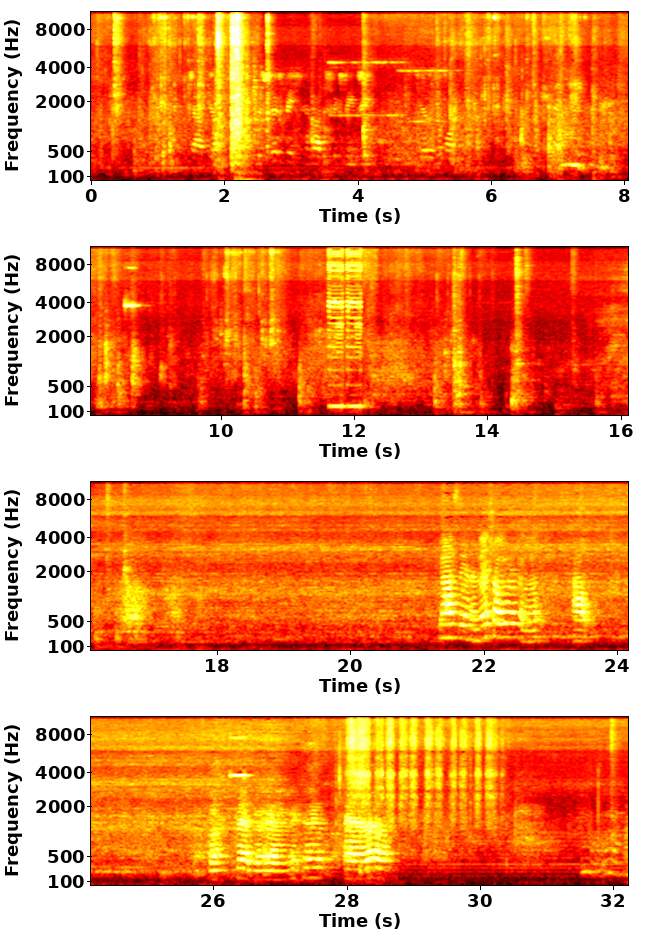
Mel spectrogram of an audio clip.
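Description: Body-worn camera handling noise and clicks while walking, with a few short beeps. Then a steady hum inside an elevator car, with short stretches of indistinct voices.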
